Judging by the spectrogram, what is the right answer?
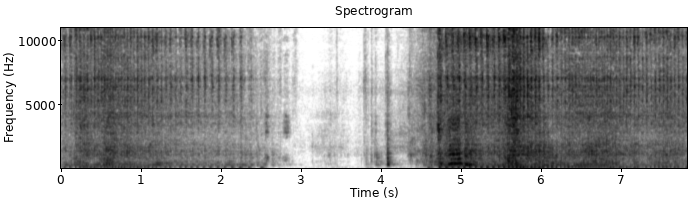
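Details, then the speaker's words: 1984 Honda Big Red 200ES ATV on a cold start. Single cylinder thumps unevenly, cuts out, then catches and pulls steady; the owner says it idles fine once warm; healthy cold start that runs rough. "And then once she warms up, it'll idle and idle. I don't get it."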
